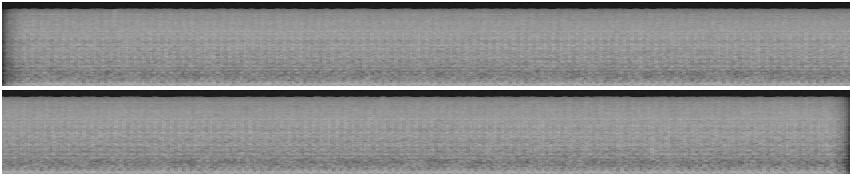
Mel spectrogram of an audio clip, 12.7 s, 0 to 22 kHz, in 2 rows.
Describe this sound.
Washing machine and/or drier. Recorded with an ME66.
laundry, washing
